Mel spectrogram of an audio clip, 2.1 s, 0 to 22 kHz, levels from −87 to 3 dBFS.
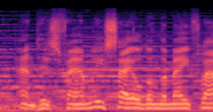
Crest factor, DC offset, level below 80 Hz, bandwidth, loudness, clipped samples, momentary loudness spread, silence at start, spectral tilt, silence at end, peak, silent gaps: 14 dB; under 0.1%; -40 dBFS; 15 kHz; -15 LUFS; under 0.1%; 4 LU; 0 s; -4.5 dB/octave; 0 s; -2 dBFS; none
